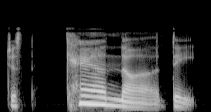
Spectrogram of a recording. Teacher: We don't say that middle d.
